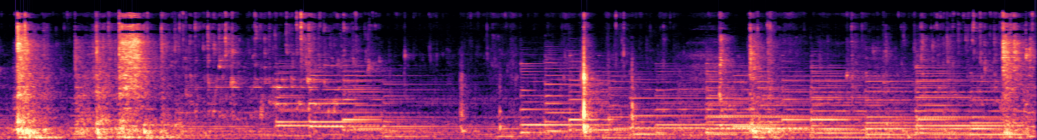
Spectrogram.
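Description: Background music, over wet splashing and dripping of whey as cheese curds are scooped from the pot with a slotted ladle and dropped into molds. The splashing is loudest in the first second and a half, and a sharp click comes about six seconds in.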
